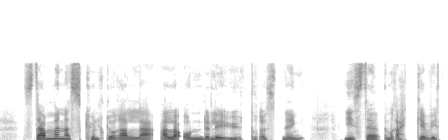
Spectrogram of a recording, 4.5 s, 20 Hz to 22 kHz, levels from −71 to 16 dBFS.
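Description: Speech, heard through a call link whose coding tops out around 12 kHz, in keeping with an Opus-style codec. From 2.35 to 3.34 s there are repeated stalls (stutter): seven short holds, the longest 60 ms, adding about 180 ms. The receiver keeps stretching the last sound while late packets catch up, so it drags and judders but nothing's lost. Then from 3.73 to 3.87 s there's a call audio freeze: a 110 ms hold where the sound is carried on before resuming right where it stopped, likely the jitter buffer running dry on a sudden delay jump.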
